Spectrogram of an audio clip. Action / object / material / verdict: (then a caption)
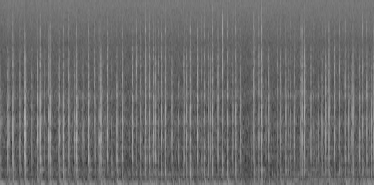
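tap / wooden puzzle box / wood / none. Fingertips tap rapidly and continuously on a wooden puzzle box, producing a dense stream of short, dry taps with a low thud and a woody knock around the midrange. Each tap dies away almost instantly, with no speech heard.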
